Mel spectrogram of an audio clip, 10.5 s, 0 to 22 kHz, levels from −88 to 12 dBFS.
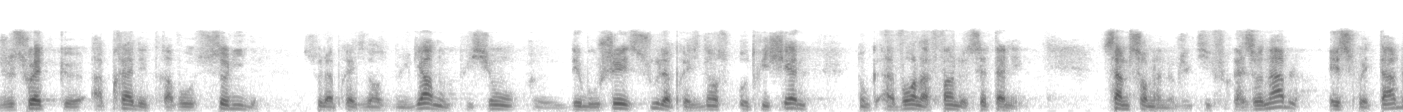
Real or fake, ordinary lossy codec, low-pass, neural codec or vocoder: real; Opus, 16 kbps; 7.2 kHz; none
